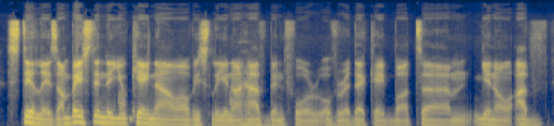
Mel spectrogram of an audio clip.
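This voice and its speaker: A man's voice: lowish voice, fairly even intonation, brisk, no echo, clean studio sound. A man from Iran hosting a podcast, talking casually in an earnest, emphatic way. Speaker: podcast host. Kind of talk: casual interview talk.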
